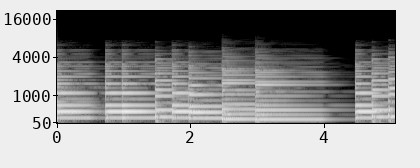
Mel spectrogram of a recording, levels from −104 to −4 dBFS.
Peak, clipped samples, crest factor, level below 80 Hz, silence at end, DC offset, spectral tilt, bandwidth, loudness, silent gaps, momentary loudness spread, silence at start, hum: -6 dBFS; under 0.1%; 12 dB; -58 dBFS; 0 s; under 0.1%; -9 dB/octave; 5.6 kHz; -19 LUFS; none; 10 LU; 0 s; none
